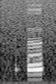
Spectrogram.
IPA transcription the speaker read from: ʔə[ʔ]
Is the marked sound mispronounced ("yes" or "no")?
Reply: yes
